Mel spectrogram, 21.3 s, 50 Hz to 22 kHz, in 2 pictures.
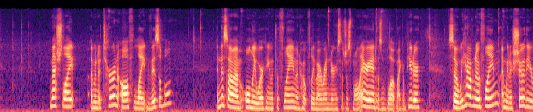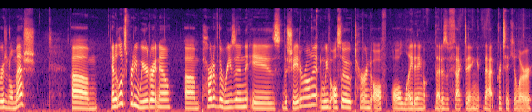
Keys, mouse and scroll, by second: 0.2 middle click, 0.5 middle click, 2.0 click, 4.0-4.8 drag, 5.6-6.5 drag, 7.5 click, 16.8 click, 20.6 click.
